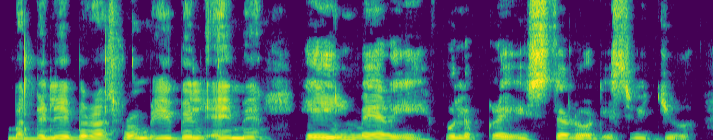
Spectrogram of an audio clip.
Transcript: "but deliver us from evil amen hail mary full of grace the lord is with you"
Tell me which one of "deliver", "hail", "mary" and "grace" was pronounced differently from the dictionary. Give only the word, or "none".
deliver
